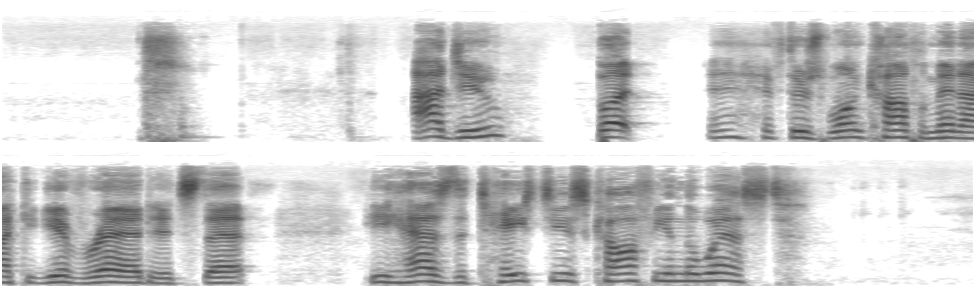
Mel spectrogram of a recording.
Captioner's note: scoffs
